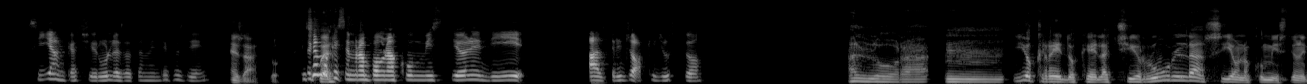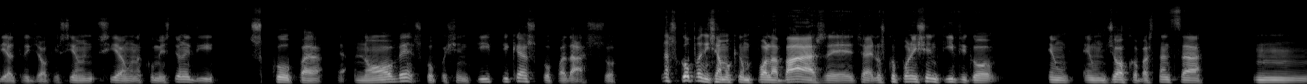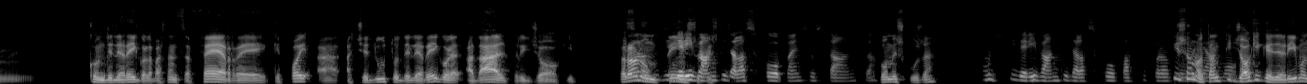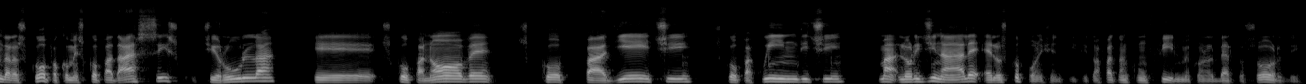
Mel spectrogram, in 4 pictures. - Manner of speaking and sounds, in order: "cioè" said as "ceh"; "proprio" said as "propo"
- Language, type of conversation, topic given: Italian, podcast, Raccontami di un hobby che ti fa sentire vivo?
